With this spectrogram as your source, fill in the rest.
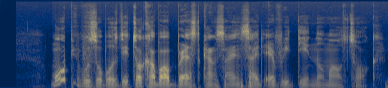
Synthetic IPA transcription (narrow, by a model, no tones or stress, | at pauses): mɔpiplˠs̬ɔposdetʰɔkabaʊt̚bɹɛstkãnsa̰ĩnsaɪdɛ̰vɹidenɔmaltʰɔ̰k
